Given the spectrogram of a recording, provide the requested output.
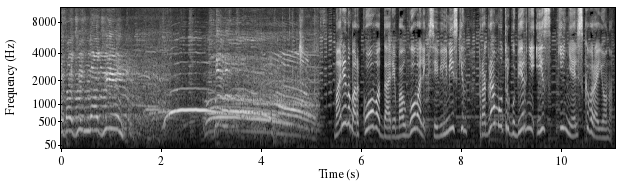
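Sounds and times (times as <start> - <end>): children shouting and cheering: 1.6 - 5.2
long high shout: 1.7 - 5.2.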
